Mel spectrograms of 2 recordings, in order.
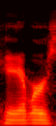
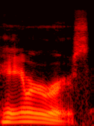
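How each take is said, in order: First: The word has only one 'er' syllable. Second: The word has two 'er' syllables. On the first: The speaker calls it wrong. "I will continue to say stubby hammers out loud" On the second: The speaker calls it right. "but it is hammerers"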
